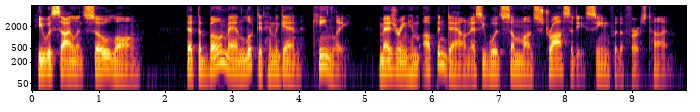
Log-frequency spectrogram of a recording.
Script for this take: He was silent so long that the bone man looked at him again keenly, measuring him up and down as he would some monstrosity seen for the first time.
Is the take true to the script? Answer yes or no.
yes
